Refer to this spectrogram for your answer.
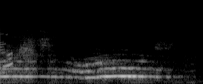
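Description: A dog howls in one long, drawn-out note lasting about two seconds, wavering slightly in pitch and fading at the end. It is clear, with no talking.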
